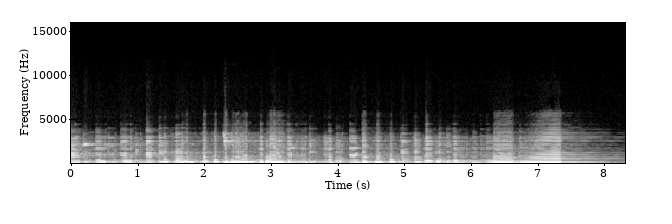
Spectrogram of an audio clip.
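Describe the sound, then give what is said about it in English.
An ebow guitar sustains smooth, singing notes, broken by quick accents from bouncing the ebow that give a stuttering, pulsed attack. The tone is effected and slightly gritty, fairly loud, and ends on a long held note. “Bounce the ebow every now and then for accents.”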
